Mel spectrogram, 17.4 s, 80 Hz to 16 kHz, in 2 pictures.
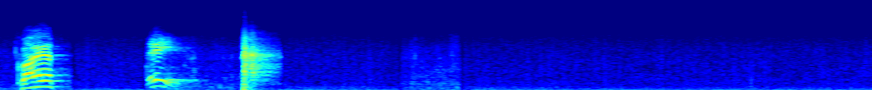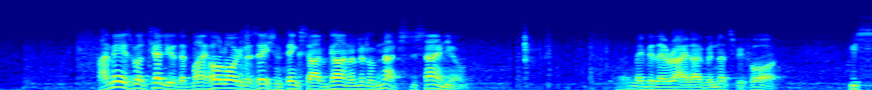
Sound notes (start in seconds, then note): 2.4 clapperboard slams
